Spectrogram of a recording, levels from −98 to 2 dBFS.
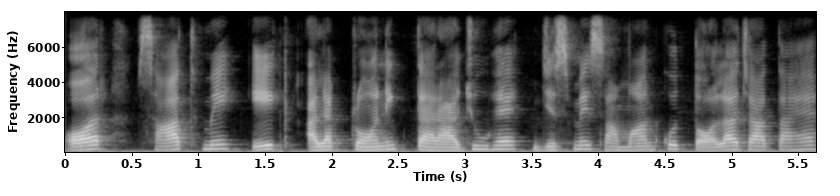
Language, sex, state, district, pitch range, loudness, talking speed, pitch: Hindi, female, Madhya Pradesh, Umaria, 185-220 Hz, -19 LUFS, 140 wpm, 195 Hz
